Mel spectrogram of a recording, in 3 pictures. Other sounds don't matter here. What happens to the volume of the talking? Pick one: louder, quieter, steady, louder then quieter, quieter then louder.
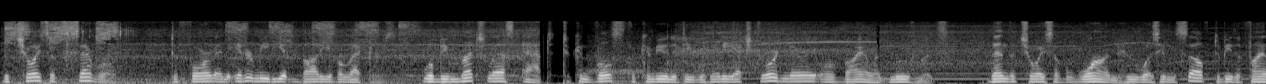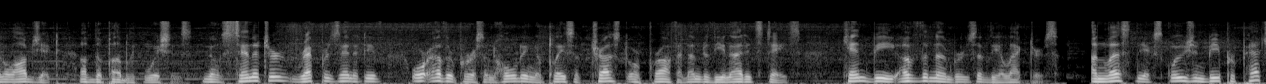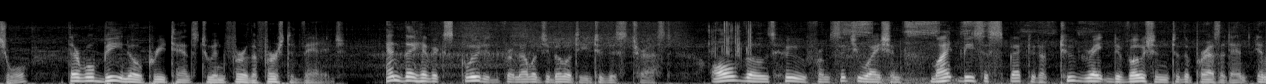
steady.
